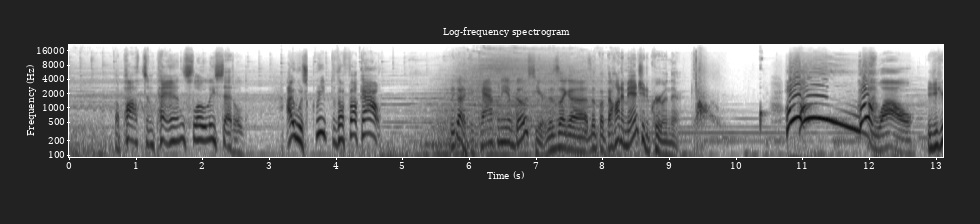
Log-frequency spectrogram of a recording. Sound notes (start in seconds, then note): 9.4 paper swishes; 10.7 exclaim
